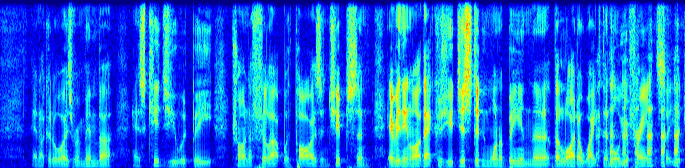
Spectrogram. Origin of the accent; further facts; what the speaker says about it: New Zealand; Growing up in New Zealand, what there was no other sport.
